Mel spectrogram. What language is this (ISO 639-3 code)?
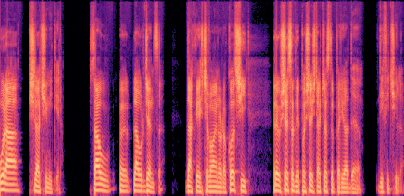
ron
